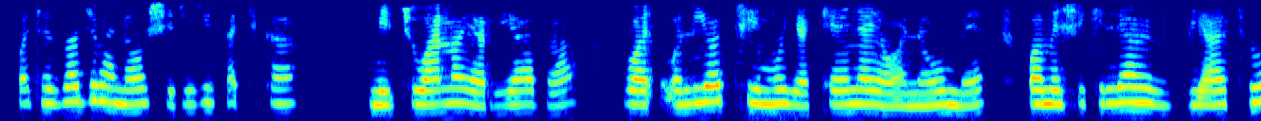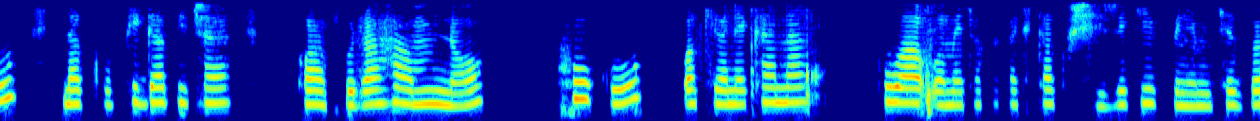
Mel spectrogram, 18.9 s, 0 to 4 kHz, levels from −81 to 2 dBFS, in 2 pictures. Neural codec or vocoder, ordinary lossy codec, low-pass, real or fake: none; MP3, 24 kbps; 3.6 kHz; real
